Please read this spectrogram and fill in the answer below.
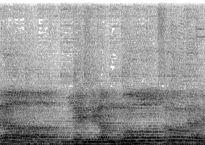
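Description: Male choir singing a Christian song together through microphones, holding long notes that shift in pitch every second or so.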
